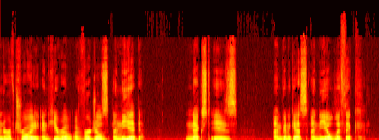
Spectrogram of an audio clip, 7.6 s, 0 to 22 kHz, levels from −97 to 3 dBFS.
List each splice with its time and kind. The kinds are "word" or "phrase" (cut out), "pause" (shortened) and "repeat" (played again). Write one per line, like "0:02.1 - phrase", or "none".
none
